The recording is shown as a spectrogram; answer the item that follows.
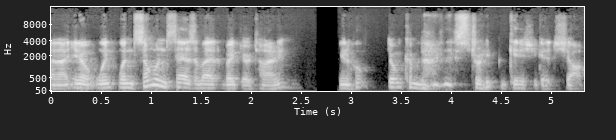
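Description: In a Belfast accent, someone talks at a fairly quick pace with ordinary pitch variation. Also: man. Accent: Belfast Northern Irish. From Northern Ireland, Belfast. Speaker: worship leader and songwriter. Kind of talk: interview, storytelling.

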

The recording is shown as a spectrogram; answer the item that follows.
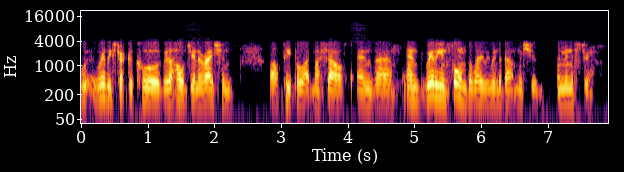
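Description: This man has an Australian accent and a fairly high pitch. He talks at a fairly quick pace with fairly even intonation. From Australia, Melbourne. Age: 40s. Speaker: urban ministry leader. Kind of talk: interview.

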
